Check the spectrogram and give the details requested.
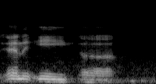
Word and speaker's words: Nerva: I mean N-E-R-V-A. Like instead of nervous, just switch the us with the A.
